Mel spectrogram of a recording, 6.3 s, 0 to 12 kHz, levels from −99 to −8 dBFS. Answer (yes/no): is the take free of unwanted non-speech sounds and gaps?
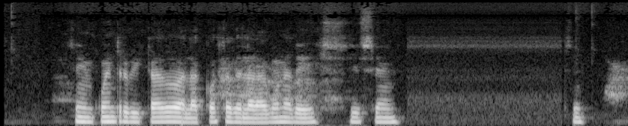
yes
